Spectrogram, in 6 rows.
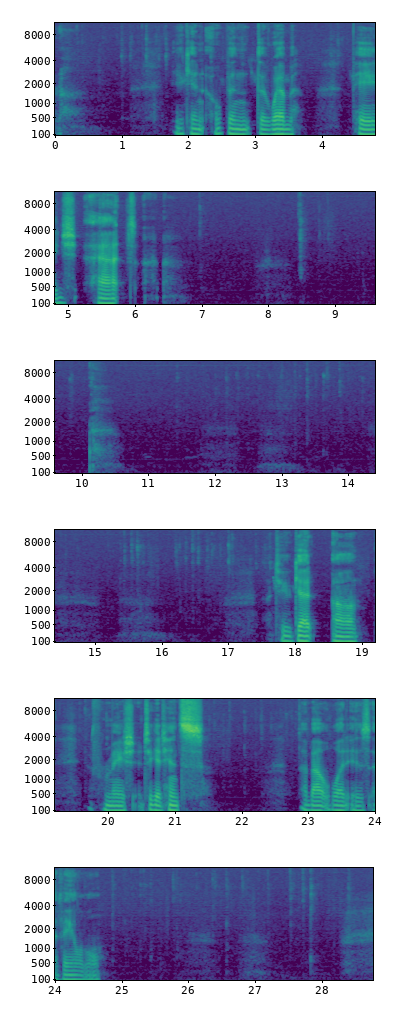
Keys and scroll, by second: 0.0-5.5 typing, 9.9 ctrl+[, 10.1-27.3 typing, 27.3 ctrl+[, 27.6 ctrl+l.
